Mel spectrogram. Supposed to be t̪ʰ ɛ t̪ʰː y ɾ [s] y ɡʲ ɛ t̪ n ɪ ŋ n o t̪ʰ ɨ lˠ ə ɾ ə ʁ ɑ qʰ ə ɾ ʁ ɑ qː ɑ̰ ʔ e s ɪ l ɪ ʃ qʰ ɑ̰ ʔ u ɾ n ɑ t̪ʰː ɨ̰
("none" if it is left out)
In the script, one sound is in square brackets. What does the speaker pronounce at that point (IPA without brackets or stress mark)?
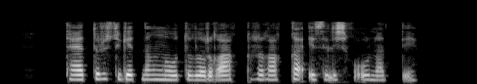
s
